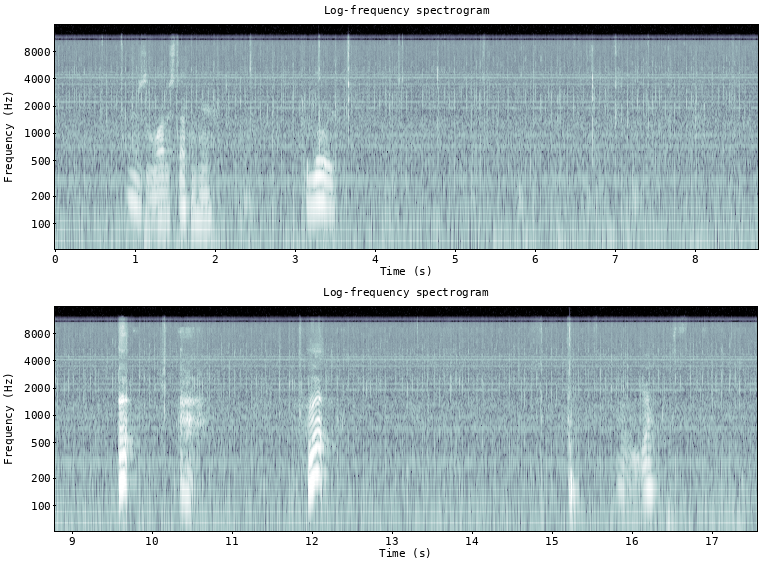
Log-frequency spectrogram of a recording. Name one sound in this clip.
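A young man speaks in short, quiet bursts close to the microphone.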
